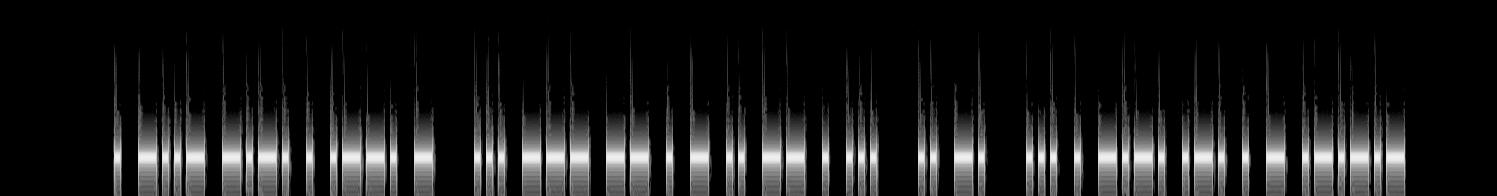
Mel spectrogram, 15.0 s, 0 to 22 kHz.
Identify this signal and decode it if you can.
Morse code, heard as a keyed tone, about 21 wpm, 700 Hz. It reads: EXCEPT SOMETIMES IN SECRET.
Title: Sentences from Top 1600 Words 20wpm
